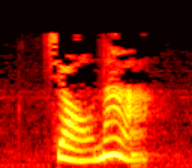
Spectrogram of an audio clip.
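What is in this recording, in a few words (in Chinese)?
"缴纳", Mandarin Chinese; chinese-flashcards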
